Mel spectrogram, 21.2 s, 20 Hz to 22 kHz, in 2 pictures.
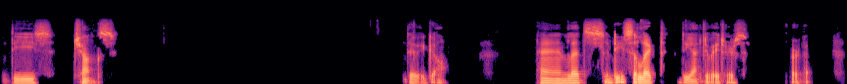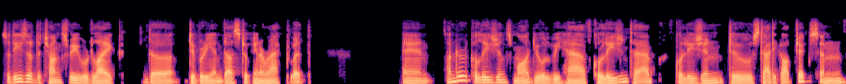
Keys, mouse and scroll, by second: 5.9-6.4 middle drag, 6.8-7.1 shift+middle drag, 7.7-8.4 ctrl+drag, 8.9-9.5 shift+middle drag, 9.7-10.5 middle drag, 11.1-12.1 middle drag, 18.7 click, 20.9 click.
